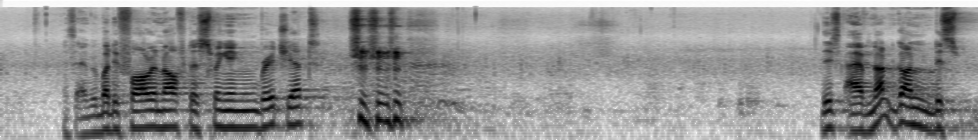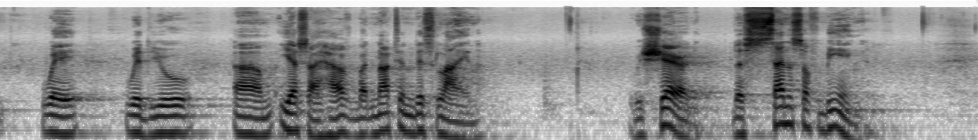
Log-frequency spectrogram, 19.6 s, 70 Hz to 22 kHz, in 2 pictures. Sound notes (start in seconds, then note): 3.5 laughter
